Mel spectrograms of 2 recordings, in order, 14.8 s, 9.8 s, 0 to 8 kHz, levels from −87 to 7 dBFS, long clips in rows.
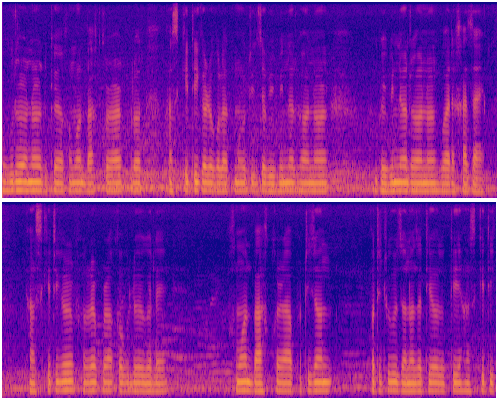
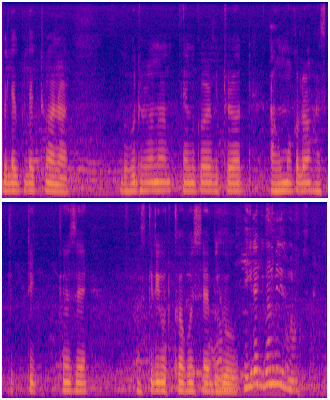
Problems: constant background noise, continuous background conversations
